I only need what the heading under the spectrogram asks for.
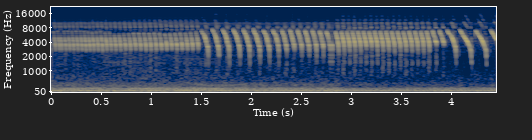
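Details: Canary singing, used to stimulate lazy canaries to sing: a fast rolling trill held steady, then a long run of rapid descending chirps, swelling into a dense trill and ending in slower downward-slurred whistles.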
